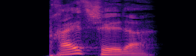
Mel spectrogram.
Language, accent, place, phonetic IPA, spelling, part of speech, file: German, Germany, Berlin, [ˈpʁaɪ̯sˌʃɪldɐ], Preisschilder, noun, De-Preisschilder.ogg
- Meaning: nominative/accusative/genitive plural of Preisschild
